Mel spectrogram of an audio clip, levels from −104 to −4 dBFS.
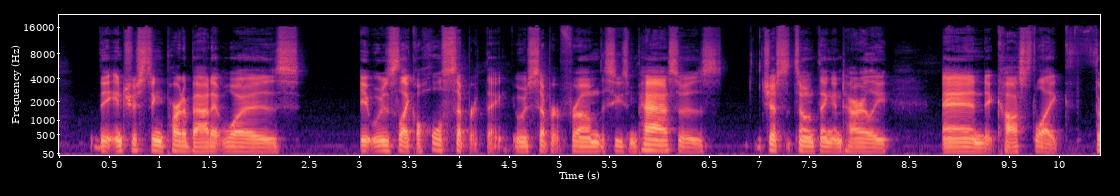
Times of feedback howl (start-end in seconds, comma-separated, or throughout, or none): none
